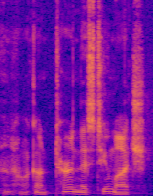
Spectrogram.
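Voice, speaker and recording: A middle-aged man giving relaxed play-by-play commentary as a voice-over, easygoing and dry, thinking aloud as he goes. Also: mid-range voice, slow, a little hiss or hum. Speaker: sports commentator. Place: voice-over, not at the course.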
